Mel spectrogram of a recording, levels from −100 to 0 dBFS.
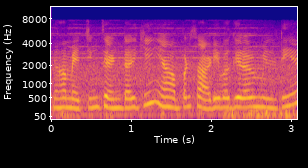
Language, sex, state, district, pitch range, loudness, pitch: Hindi, female, Madhya Pradesh, Dhar, 240-260 Hz, -16 LUFS, 245 Hz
